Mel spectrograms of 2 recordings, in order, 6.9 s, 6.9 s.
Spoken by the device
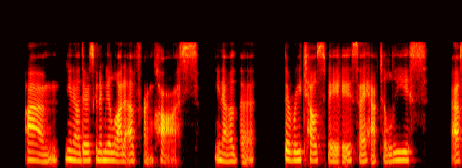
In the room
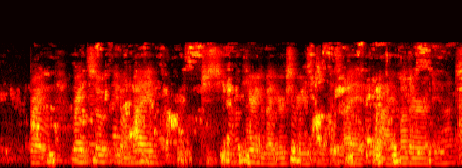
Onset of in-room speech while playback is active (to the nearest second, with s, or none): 0 s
